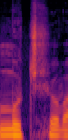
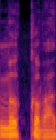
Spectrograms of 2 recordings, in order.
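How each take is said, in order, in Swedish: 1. Den mittersta konsonanten är ett ch-ljud. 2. Den mittersta konsonanten är ett hårt k-ljud. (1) "Muchova är det korrekta" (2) "jag säger ju fortfarande Mukova"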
